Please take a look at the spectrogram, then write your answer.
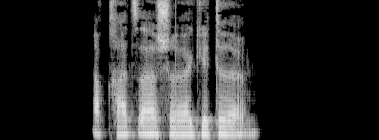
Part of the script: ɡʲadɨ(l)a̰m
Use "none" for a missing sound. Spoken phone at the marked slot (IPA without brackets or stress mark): r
